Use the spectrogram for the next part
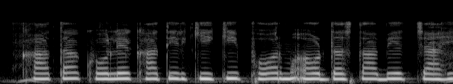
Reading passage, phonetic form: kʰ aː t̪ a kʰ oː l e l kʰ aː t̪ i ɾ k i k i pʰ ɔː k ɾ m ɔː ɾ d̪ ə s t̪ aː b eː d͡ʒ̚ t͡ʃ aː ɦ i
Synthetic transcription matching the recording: kʰ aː t̪ a kʰ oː l e kʰ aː t̪ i ɾ k i k i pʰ ɔː ɾ m ɔː ɾ d̪ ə s t̪ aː b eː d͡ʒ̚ t͡ʃ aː ɦ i

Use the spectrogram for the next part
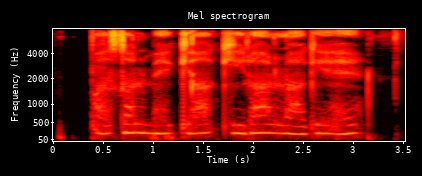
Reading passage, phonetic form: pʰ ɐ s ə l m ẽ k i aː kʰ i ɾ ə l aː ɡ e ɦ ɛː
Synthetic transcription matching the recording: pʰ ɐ s ə l m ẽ k j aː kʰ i ɾ a l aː ɡ e ɦ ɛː

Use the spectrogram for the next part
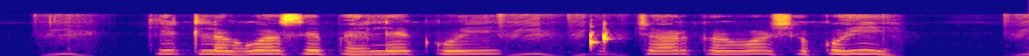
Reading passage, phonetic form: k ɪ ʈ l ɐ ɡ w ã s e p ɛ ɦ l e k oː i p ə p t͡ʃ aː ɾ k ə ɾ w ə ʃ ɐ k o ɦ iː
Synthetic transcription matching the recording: k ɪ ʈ l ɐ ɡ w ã s e p ɛ ɦ l e k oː i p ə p t͡ʃ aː ɾ k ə ɾ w a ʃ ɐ k o ɦ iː

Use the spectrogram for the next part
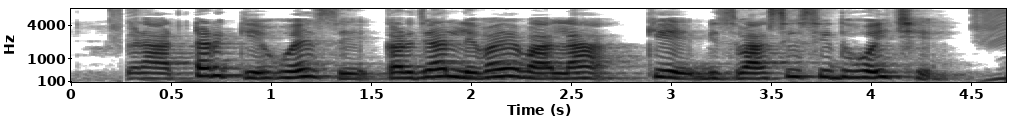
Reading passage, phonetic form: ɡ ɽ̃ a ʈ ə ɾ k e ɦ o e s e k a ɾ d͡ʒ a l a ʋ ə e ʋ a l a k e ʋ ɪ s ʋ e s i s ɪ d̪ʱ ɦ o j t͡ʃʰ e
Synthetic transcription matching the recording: ɡ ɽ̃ a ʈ ə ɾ k e ɦ o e s e k ə ɾ d͡ʒ a l e ʋ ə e ʋ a l a k e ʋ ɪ s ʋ a s i s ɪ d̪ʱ ɦ o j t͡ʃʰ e

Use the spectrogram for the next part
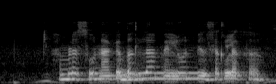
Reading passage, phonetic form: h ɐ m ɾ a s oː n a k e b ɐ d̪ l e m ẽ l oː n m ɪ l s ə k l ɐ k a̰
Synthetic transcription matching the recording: h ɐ m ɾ a s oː n a k e b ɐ d̪ l a m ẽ l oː n m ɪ l s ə k l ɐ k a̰

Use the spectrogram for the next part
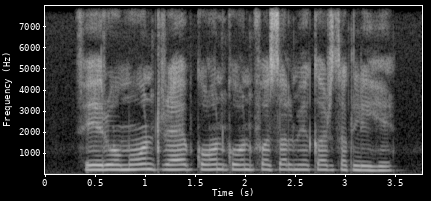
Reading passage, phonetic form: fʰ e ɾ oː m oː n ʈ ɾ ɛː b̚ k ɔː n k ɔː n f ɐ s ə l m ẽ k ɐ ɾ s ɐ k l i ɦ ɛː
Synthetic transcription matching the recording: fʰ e ɾ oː m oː n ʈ ɾ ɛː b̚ k ɔː n k ɔː n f ɐ s ə l m ẽ k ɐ ɾ s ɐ k l i ɦ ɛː

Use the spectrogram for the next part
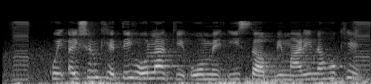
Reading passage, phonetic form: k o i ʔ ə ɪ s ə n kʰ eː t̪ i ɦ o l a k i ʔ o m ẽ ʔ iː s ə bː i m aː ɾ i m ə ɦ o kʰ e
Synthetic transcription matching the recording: k o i ʔ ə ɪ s ə n kʰ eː t̪ i ɦ o l a k i ʔ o m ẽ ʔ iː s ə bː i m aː ɾ i n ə ɦ o kʰ e

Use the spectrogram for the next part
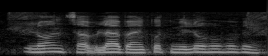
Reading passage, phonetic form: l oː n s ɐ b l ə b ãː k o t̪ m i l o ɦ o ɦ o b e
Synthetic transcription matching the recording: l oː n s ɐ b l a b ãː k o t̪ m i l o ɦ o ɦ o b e

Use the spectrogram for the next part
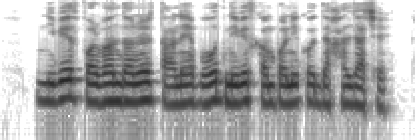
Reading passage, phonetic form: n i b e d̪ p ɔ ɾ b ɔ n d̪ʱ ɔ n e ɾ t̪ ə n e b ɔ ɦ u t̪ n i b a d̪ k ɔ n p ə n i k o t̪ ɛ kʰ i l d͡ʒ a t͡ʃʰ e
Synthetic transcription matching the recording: n i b e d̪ p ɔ ɾ b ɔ n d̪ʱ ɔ n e ɾ t̪ a n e b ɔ ɦ u t̪ n i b e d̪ k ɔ m p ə n i k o d̪ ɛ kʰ a l d͡ʒ a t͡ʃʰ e

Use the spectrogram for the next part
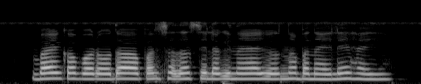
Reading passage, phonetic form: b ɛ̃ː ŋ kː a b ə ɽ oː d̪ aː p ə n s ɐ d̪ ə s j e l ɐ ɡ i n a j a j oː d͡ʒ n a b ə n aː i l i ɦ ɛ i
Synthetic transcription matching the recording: b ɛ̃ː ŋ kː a b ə ɾ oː d̪ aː p ə n s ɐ d̪ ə s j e l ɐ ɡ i n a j a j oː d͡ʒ n a b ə n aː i l e ɦ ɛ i

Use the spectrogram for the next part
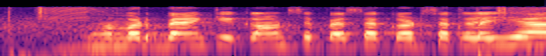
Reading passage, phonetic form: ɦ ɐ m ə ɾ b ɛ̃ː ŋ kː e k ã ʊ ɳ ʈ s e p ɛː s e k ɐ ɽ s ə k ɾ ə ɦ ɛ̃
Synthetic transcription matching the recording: ɦ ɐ m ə ɾ b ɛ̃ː ŋ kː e k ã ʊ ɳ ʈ s e p ɛː s a k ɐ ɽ s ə k l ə ɦ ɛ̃

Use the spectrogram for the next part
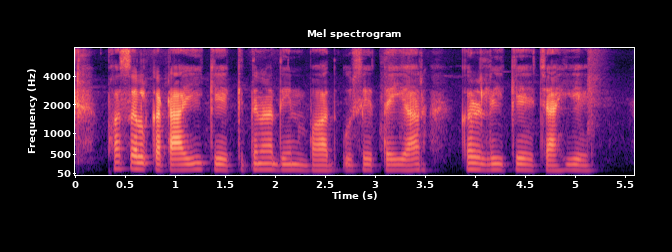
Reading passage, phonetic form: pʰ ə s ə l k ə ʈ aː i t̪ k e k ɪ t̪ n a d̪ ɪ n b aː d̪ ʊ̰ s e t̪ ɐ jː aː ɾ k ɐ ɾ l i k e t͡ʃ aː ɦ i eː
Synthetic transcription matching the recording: pʰ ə s ə l k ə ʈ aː i k e k ɪ t̪ n a d̪ ɪ n b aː d̪ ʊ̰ s e t̪ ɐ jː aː ɾ k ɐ ɾ l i k e t͡ʃ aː ɦ i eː

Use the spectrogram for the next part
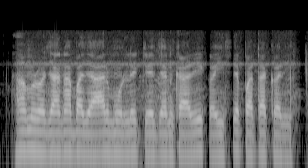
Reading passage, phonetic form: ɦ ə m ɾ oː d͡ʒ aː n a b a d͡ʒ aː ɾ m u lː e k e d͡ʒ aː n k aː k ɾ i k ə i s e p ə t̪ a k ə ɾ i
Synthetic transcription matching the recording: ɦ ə m ɾ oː d͡ʒ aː n a b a d͡ʒ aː ɾ m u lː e k e d͡ʒ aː n k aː ɾ i k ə i s e p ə t̪ a k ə ɾ i

